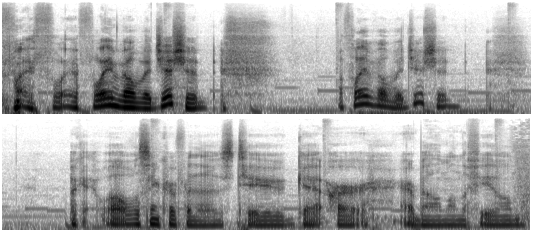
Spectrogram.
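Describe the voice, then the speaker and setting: A man streaming a card game, thinking through his plays out loud to his chat and breaking into loud excited outbursts. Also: mid-range voice, normal speed, vocal fry, long pauses, husky, faint music behind. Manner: muses over choices, bursts into loud excited laughs. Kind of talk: thinking aloud while playing, talking to chat.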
